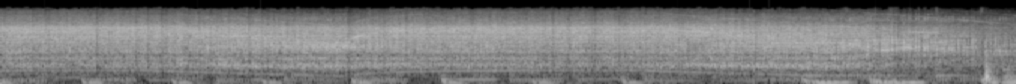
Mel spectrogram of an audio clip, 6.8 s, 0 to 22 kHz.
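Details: Makita 9553B angle grinder after replacing the armature, originally rough-sounding and overheating quickly: smooth even high motor whine with steady brush hiss, no roughness, winding down at end; runs normally after repair.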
